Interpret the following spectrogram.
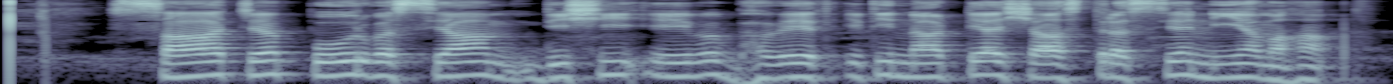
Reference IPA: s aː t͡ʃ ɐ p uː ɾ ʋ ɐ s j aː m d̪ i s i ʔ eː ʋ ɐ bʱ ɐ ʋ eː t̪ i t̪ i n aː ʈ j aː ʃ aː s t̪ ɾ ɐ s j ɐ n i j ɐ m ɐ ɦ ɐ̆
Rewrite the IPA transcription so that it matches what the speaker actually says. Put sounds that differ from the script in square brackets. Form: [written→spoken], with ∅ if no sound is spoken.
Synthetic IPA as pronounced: s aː t͡ʃ ɐ p uː ɾ ʋ ɐ s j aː m d̪ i [s→ʃ] i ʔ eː ʋ ɐ bʱ ɐ ʋ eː t̪ i t̪ i n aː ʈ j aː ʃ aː s t̪ ɾ ɐ s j ɐ n i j ɐ m ɐ ɦ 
